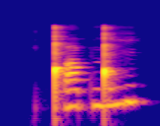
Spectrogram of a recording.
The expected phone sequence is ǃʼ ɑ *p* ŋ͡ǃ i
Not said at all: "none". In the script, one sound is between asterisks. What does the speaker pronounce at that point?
p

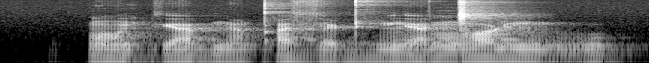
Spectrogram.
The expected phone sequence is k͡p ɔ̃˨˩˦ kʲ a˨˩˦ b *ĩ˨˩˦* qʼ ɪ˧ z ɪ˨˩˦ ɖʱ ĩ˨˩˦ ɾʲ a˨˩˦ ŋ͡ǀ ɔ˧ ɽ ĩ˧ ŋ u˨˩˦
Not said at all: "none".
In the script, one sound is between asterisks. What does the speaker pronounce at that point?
ĩ˨˩˦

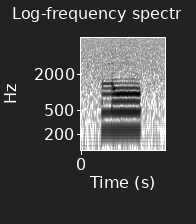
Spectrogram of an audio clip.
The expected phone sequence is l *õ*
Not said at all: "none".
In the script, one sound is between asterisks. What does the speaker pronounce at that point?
o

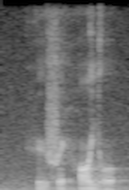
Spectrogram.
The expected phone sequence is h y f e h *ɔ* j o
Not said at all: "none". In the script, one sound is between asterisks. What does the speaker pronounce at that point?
ɔ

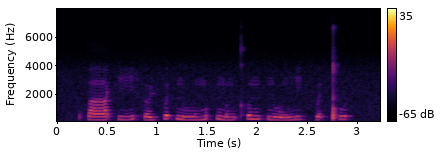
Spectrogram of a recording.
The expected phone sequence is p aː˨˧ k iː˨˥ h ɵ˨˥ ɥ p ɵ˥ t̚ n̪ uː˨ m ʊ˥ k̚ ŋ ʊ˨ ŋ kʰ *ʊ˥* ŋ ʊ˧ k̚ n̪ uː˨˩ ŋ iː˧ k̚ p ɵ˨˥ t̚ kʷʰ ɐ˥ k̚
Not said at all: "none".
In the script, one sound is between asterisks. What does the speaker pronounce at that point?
ʊ˥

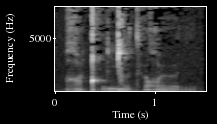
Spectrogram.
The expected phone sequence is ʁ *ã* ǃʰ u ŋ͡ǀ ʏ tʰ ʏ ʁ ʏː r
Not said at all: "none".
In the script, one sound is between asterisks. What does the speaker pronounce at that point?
a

